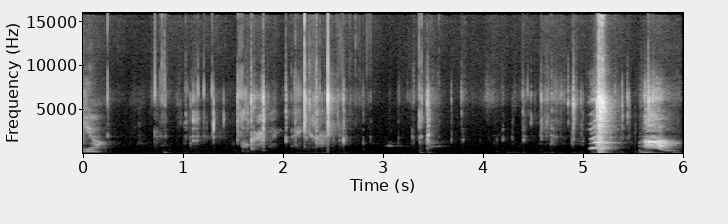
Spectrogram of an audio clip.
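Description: Handling noise from an airsoft gun with a phone mounted on it as it is moved about: scattered rustles and small clicks, then two louder thumps near the end.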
